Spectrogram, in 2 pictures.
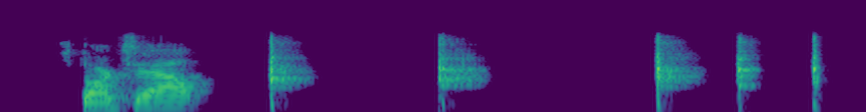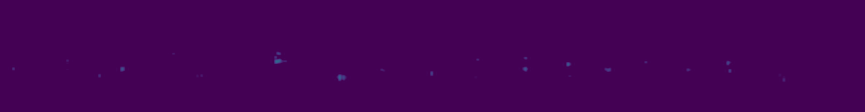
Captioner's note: turkey call sounds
